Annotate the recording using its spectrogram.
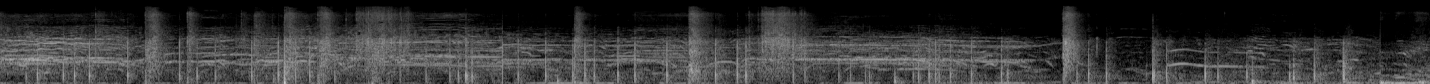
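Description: Fireworks and firecrackers going off in a rapid, irregular string of sharp bangs and crackles. Crowd voices shout over them throughout.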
